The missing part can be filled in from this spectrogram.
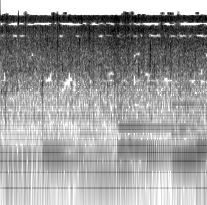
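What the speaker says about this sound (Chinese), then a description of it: "先把五花肉炒散" Pork belly stir-fried in hot oil in a wok, a dense continuous sizzle with crackling spatters, close and steady throughout.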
